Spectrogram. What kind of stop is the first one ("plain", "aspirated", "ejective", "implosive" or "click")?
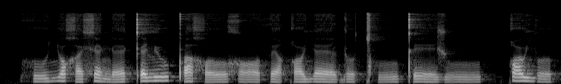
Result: ejective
